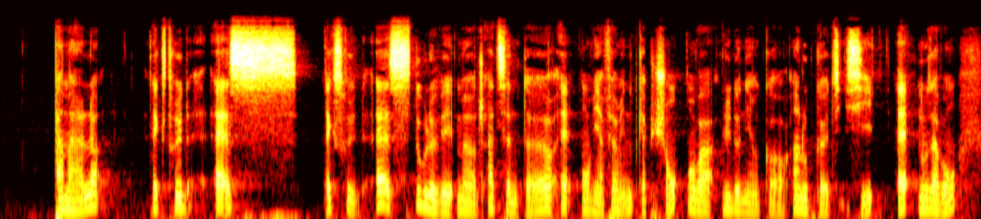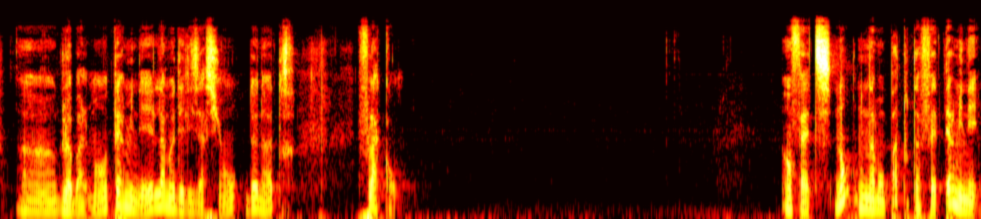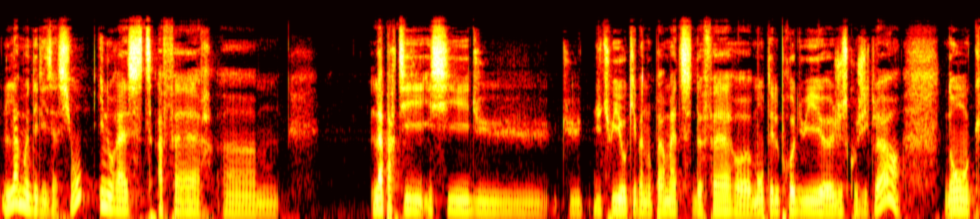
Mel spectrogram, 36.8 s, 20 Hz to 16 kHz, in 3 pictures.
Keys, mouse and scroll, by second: 0.1 middle click, 1.7 e, 3.5 click, 3.9 e, 4.8 click, 5.0 w, 6.6 z, 8.5 ctrl+r, 10.1 click, 10.7 Tab, 10.9 scroll down 5, 12.2 right click, 12.5 scroll down 2, 13.4 KP_1, 14.0-14.3 scroll down 2, 14.8 shift+middle click, 15.6-15.9 scroll up 4, 16.1 scroll down 1, 16.9 scroll up 1, 26.8 h.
